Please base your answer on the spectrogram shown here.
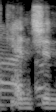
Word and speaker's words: Genshin: It's a hard G. It's I saw the video. It's not a J. Oh my god. It is Genshin Impact.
